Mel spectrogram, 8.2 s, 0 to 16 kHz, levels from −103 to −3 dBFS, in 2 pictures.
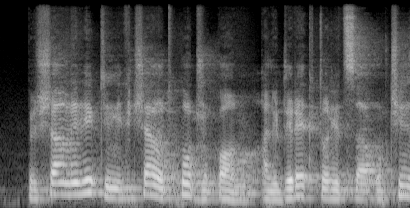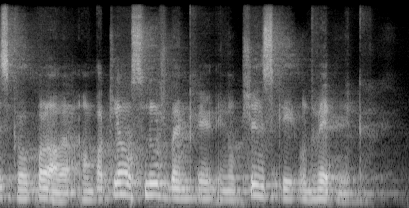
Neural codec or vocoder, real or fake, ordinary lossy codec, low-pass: codec, 44.1 kHz, 2.6 kbps, DAC; fake; none; 14.4 kHz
